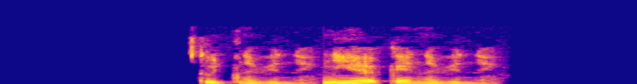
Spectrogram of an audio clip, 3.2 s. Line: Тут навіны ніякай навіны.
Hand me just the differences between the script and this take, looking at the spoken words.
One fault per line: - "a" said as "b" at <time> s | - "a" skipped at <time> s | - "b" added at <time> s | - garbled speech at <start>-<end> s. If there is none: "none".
none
